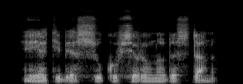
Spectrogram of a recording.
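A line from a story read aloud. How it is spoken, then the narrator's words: Quiet threat. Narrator (Russian): негромко сказал Исмаил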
